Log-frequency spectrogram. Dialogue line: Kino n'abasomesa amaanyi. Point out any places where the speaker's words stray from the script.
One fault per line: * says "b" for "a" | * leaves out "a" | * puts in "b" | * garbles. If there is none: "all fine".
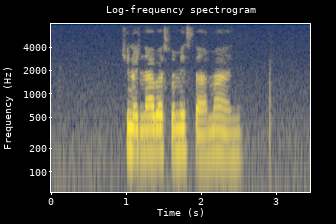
all fine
